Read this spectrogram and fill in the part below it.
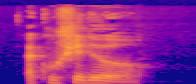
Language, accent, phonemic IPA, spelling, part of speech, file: French, France, /a ku.ʃe də.ɔʁ/, à coucher dehors, adjective, LL-Q150 (fra)-à coucher dehors.wav
- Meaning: difficult to pronounce, to write or to remember; jawbreaking, crackjaw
